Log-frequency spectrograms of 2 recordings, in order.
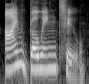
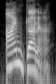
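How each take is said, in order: First: Each word is said fully and carefully. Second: It is reduced casually to gonna.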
